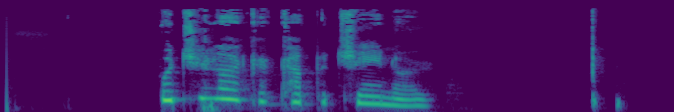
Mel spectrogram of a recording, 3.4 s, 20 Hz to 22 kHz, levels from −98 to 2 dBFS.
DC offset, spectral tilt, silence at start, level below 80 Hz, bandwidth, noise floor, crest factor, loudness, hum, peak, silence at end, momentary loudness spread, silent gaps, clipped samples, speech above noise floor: under 0.1%; -3 dB/octave; 0.8 s; -76 dBFS; 16.5 kHz; under -90 dBFS; 20 dB; -36 LUFS; none; -20 dBFS; 0.4 s; 17 LU; 2.47-2.51 s, 2.64-2.80 s; under 0.1%; over 53 dB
